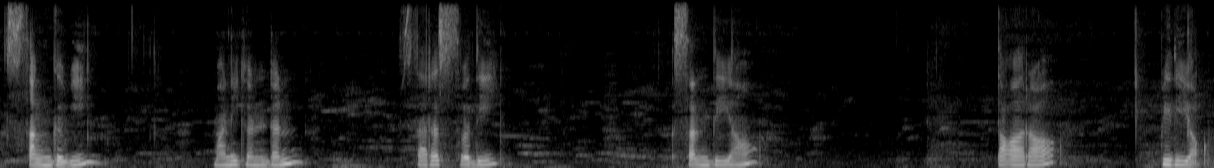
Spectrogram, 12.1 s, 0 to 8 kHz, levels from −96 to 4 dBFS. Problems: none marked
